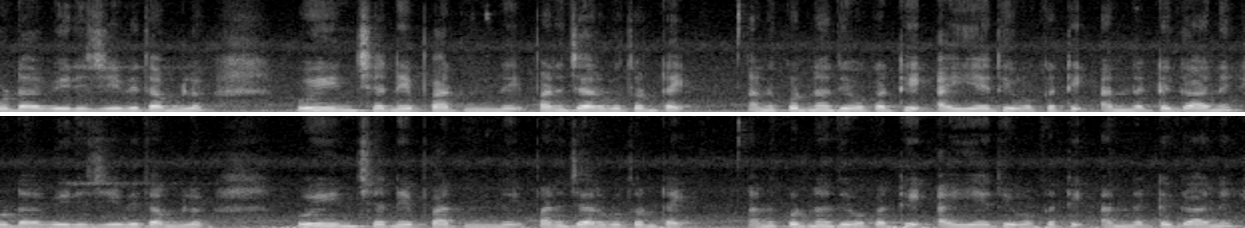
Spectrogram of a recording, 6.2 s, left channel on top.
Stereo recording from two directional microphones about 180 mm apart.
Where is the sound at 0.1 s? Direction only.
15° left (ahead or behind).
